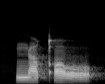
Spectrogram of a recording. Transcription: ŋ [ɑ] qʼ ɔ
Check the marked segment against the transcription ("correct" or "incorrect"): incorrect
